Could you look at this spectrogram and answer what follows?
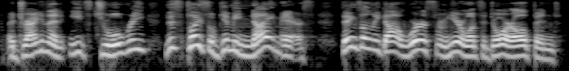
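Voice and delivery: ordinary delivery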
